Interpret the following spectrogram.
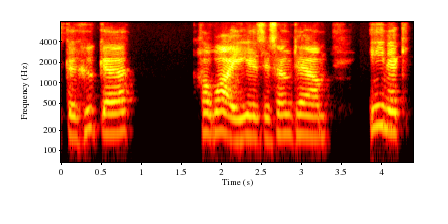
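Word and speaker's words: Kahuku: He's from, I got to pronounce this right, Kahuka. I think it's Kahuka, Hawaii is his hometown.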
